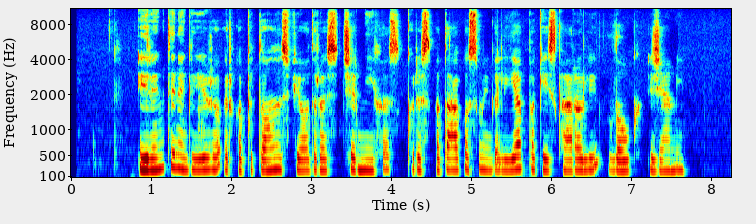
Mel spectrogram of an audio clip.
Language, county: Lithuanian, Alytus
